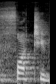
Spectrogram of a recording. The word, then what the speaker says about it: FOTT TV: made it up I I'm like okay I want it to be f o t TV and um I want it called for TV because I don't want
